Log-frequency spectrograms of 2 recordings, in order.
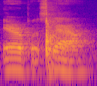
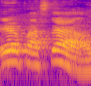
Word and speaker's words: Aeropostale: Southern Comfort, and it's like Aeropostale. Did I pronounce that right?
